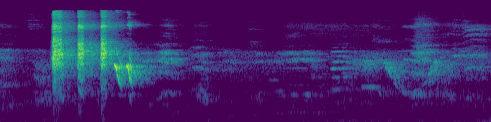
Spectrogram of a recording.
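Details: Greater green leafbird, provoked by a rival, giving a short loud burst of harsh rasping notes followed by a downslurred whistle, then quieter faint twittering.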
